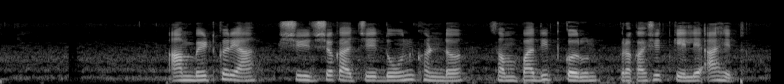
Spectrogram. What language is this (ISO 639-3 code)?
mar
